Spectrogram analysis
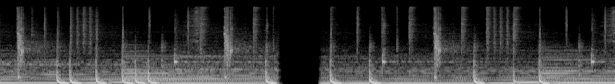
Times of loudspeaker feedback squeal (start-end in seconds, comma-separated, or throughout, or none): none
